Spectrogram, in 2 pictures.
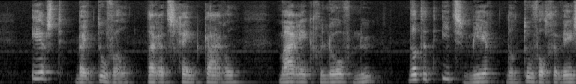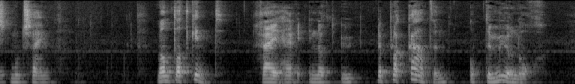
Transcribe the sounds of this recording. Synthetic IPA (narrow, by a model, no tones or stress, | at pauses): ɪːɹstbɛjtuvɑlˠnaːrɦətsχejnkaːrəlˠ | maːrɪkχəlowfny | dɑtətitsmɪːɹdɑntuvɑlˠχəʋejstmutsɛjn | ʋɑntdɑtkɪnt | χɛjɦɛrɪnərty | dəplɑkaːtʰən | ɔb̚dəmyːɹnɔχ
